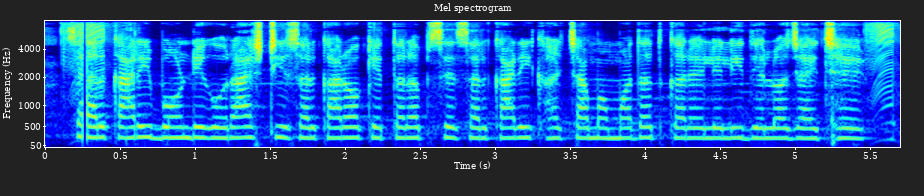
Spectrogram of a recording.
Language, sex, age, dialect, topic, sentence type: Maithili, female, 18-24, Angika, banking, statement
